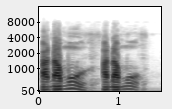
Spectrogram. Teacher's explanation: You don't say un amour, you say an amour. You join the N and the A, so you pronounce it an amour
